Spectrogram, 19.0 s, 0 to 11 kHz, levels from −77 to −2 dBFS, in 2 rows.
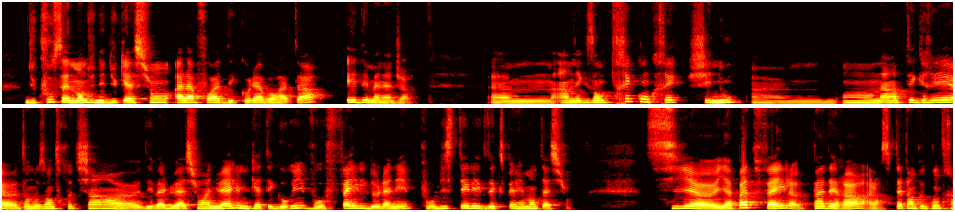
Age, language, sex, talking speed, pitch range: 20-39, French, female, 185 wpm, 190-220 Hz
